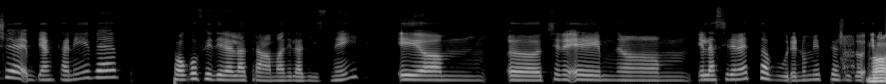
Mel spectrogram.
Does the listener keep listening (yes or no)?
no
